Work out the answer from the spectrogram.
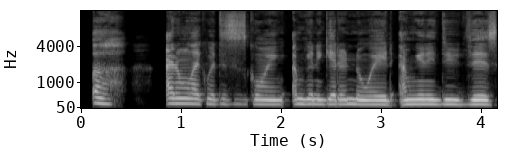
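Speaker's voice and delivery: normal talking voice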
